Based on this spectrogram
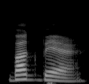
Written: bugbear

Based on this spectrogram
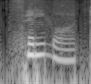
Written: filemot

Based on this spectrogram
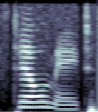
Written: stalemate

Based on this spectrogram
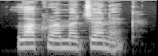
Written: lachrymogenic

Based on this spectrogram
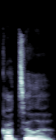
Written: godzilla

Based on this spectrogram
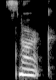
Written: snark

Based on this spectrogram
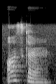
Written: oscar

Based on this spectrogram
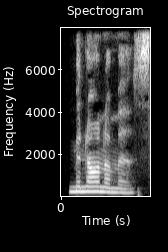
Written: mononymous

